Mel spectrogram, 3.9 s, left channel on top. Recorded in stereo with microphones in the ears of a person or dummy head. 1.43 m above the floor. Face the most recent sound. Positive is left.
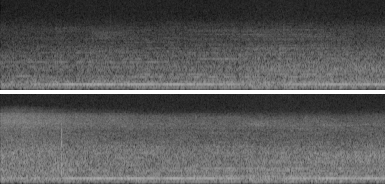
No sound to turn to.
